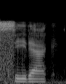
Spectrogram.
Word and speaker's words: SDC: from the UNF cold the SDC pronounce c-dac its mission is to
